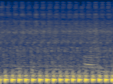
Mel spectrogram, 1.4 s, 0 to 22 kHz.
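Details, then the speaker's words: Freshly built Suzuki Raider 180cc carbureted engine, 30mm Koso carb, 68mm block, head work, in break-in and not yet final-tuned: an even, deep putt-putt of about ten pulses a second with no ticking or knocking, a very quiet, healthy idle. "Sobrang tahimik na makina. Parang nirefresh lang mga idol."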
